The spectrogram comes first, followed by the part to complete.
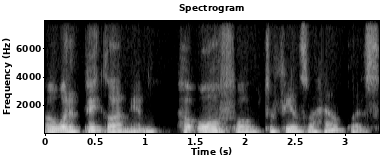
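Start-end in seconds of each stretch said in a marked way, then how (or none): none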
